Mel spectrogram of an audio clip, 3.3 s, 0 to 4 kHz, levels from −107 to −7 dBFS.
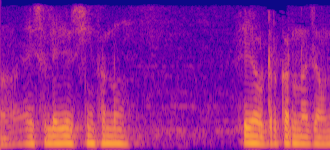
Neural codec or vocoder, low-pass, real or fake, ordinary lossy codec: none; 3.6 kHz; real; MP3, 24 kbps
